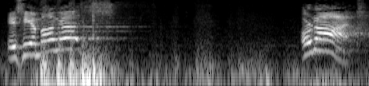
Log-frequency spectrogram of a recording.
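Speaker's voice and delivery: heated challenge. Acted. Preacher voicing the testing Israelites, mildly heated. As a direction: fling the doubt back at God, worked up. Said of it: "And you get just that heated".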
